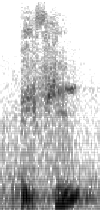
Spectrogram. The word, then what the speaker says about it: Wi-Fi: Wifi oder Wifi? – Entweder geht's da um Hunde oder es ist was Französisches. – Sonic weiß es besser. – Das wird Wi-Fi ausgesprochen, Ralph.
